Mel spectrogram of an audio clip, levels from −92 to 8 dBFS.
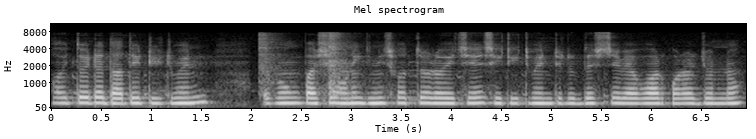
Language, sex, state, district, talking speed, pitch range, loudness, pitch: Bengali, female, West Bengal, Malda, 140 wpm, 195-205 Hz, -14 LUFS, 200 Hz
